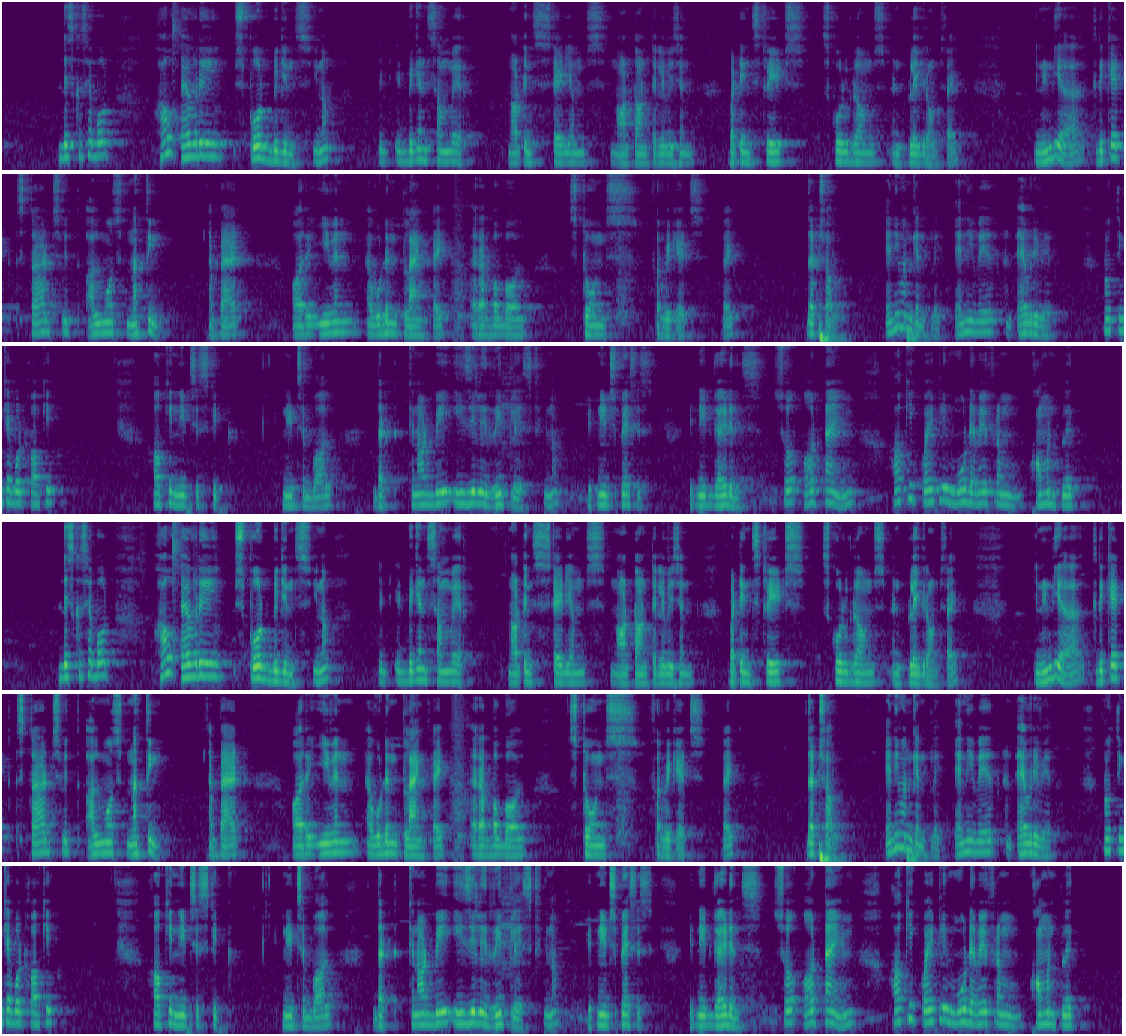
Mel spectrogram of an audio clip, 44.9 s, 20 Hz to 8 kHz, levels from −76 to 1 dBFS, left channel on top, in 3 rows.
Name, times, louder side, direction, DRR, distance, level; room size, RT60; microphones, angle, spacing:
voice 1, 0.8-1.8 2.0-4.4 5.0-6.2 6.8-9.2 9.7-10.7 10.9-12.8 13.1-13.3 13.8-17.1 17.7-18.1 18.8-22.0 22.5-23.4 23.7-24.3 24.6-24.7 25.7-26.2 26.7-29.0 29.4-30.7 31.4-32.8 33.7-34.3 34.9-37.4 37.7-44.2, right 4 dB, 35° right, 0.5 m, -28 dB
13.0 x 11.0 x 4.2 m
head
